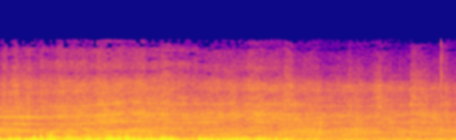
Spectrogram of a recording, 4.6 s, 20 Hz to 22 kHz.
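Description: The loud, buzzing engine of a Senergy N7 model helicopter revs hard and whines steadily, then eases slightly toward the end, up close with no talking.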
